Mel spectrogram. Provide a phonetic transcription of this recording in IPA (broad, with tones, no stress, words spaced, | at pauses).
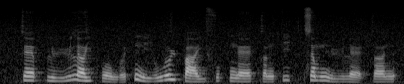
kɛː˧p̚lyː˨˥lɐ˧j po˨˩wɵ˥t̚n̪iː˨˥w ɵ˥ɥpaː˨jfʊ˧k̚ ŋɛː˨˧kɐ˨ŋkiː˥k̚t͡sɐ˥m n̪yː˨lɛː˨˩ kɐ˧n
